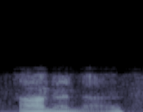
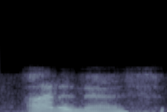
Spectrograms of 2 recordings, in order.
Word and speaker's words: ananas: However, if you use the Dutch word for pineapples, which he tried to help us pronounce, I believe it is ananas.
